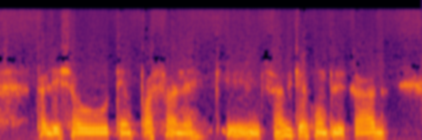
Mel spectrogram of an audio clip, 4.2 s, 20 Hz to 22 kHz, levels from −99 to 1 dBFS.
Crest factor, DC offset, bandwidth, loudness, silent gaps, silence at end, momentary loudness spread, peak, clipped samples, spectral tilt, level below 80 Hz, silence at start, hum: 14 dB; under 0.1%; 16 kHz; -20 LUFS; none; 0 s; 6 LU; -6 dBFS; under 0.1%; -6.5 dB/octave; -52 dBFS; 0 s; none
